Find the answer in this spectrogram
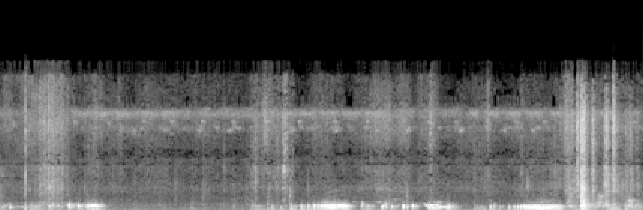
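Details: Pigeon cooing with gaps: a short coo, a pause with clattering noise, then two fuller throaty coos rising and falling, plus a sharp snap near the end.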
